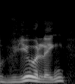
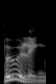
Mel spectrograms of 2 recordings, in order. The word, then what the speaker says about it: Vueling: It's not Vueling, it's pronounced Booling with a B.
